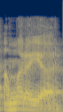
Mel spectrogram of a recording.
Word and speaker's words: अमर अय्यार: जरूरत नहीं होती, तो उमर भी वैसे लिखते हैं अमर भी वैसे लिखते हैं। सही प्रोनाउंसिएशन है अमर अय्यार, अमर अमर अय्यार जी। अगर बचपन की कहानियों की बात तो उम्र अय्यार ही, तो वो वाओ उन्होंने डिफरेंस।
